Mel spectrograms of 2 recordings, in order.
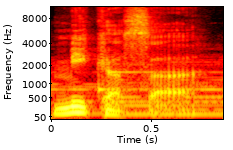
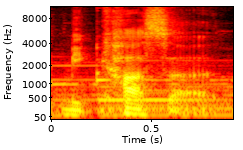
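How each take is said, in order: First: The stress is on the first syllable. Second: The stress is on the second syllable. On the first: It follows the original Japanese pronunciation. "I'm kind of stressing the first syllable" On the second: It follows the English dub's pronunciation. "They stress the second syllable"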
